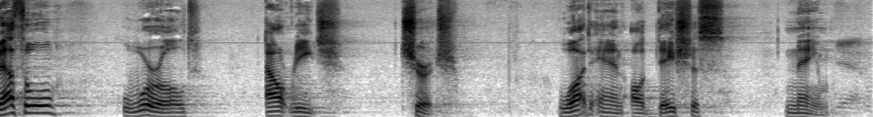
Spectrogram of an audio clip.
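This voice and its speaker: A man with an American accent at medium pitch and ordinary pitch variation, very slow pace with long, frequent pauses, on a very clean recording with a silent background. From eastern North Carolina. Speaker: missionary pastor. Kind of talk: sermon. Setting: church with audience.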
